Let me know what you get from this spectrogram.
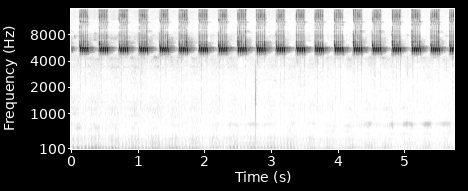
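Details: Rapid, even cricket chirping used as a training recording for cage birds, high buzzy pulses about three and a half per second, with a faint low hum underneath during the first half.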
